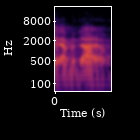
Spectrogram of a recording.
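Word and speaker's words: Adebayo: was thinking how am i going to say abedio yeah yeah did i say it right you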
